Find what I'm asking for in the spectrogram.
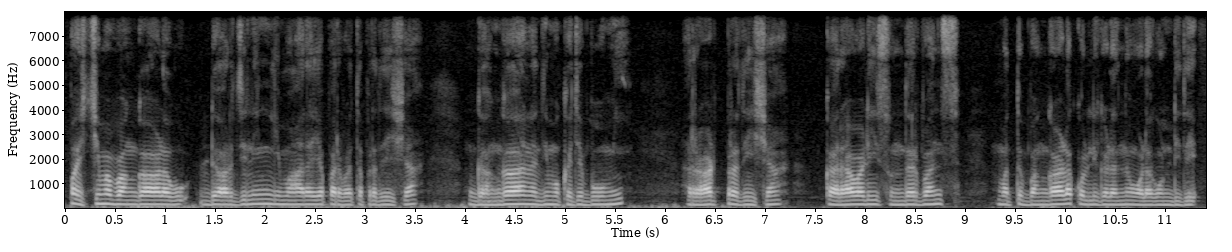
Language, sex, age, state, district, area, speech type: Kannada, male, 45-60, Karnataka, Bangalore Rural, rural, read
